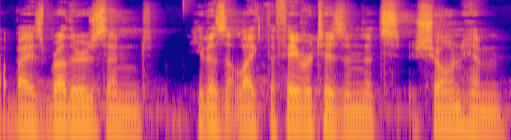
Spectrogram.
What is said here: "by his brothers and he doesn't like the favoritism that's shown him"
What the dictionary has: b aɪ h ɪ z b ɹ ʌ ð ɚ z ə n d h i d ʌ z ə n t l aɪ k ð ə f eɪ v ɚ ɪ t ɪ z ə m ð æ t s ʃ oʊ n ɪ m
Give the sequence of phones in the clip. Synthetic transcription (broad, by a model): b aɪ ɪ z b ɹ ʌ ð ɚ z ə n h i d ʌ z ə n t l aɪ k ð ə f eɪ v ɚ ɪ t ɪ z ə m ð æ t s ʃ oʊ n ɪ m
